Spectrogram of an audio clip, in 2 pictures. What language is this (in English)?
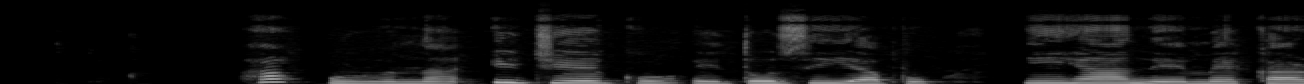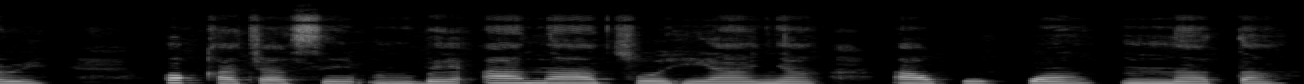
Igbo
